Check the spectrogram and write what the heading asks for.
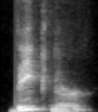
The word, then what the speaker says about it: Buechner: You might see that in the circle, Frederick Buechner.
